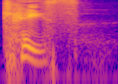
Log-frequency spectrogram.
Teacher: do you hear how it sounds like 2 vowel sounds? But it's considered a diphthong. It's 1 vowel sound, and that's a, case.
